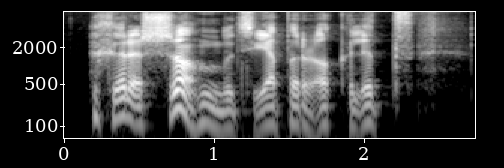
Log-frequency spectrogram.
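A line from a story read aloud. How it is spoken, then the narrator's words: Muttering with a giggle. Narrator (Russian): пробормотал он, хихикнув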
